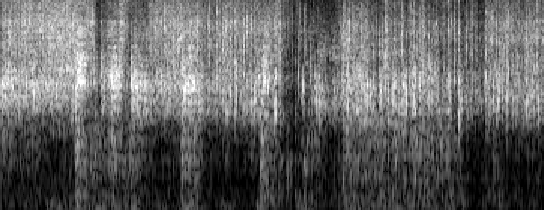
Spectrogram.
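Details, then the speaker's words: Outside water line fed from a newly installed boathouse pump after winter freeze: water rushes out in uneven, spitting surges with gasps between, trapped air purging. "Blowing out a little air."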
